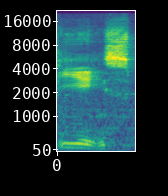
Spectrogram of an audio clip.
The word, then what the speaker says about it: Ys: It's pronounced yeast because Ys, but uh I' I've never even heard of it.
